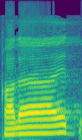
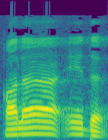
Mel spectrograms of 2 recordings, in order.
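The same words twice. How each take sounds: First: قلائد high and loud, no glottal stop; original form without hamza. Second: قلائد slow, glottal stop before the i; hamza replacing alif. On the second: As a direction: draw out قلائد, break it with hamza. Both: Shown as a demonstration. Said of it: "فالهمزة بدل الألف".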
